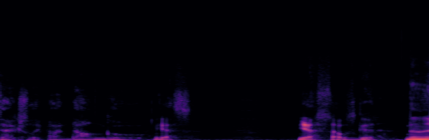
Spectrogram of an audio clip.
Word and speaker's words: Fandango: I do like that Fandango corrected him on the pronunciation of his name. Yes. We haven't seen that in a while. I know. It's actually Fandango.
